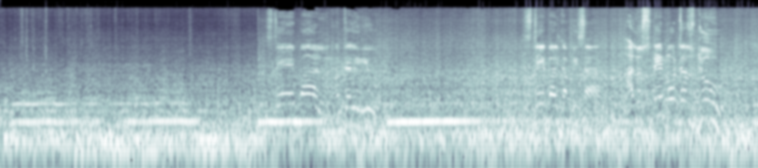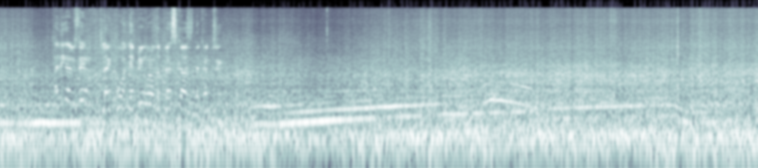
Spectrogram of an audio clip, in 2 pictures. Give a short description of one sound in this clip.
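A car engine drones steadily and rises in pitch as it speeds up.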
